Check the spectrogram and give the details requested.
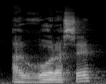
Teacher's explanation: Λοιπόν, before we start checking the word endings, it's very important to say that the stress on the simple past moves one syllable to the left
